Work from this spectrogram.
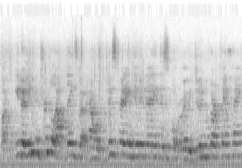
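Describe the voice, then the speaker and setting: Woman presenter, high voice, upbeat, echoey room, clear background noise. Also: very fast, distant mic. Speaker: conference presenter. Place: large echoey conference room.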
